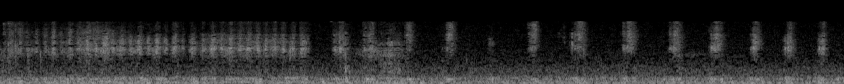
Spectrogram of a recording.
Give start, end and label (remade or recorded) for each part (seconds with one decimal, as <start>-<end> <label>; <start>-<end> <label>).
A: 0.0-2.0 recorded; 2.0-3.1 remade; 3.1-8.4 recorded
